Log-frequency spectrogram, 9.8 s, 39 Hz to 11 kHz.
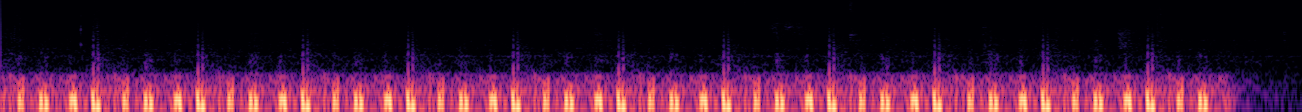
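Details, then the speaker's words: Fetal heartbeat from the first fetal heart recording, made in 1908 with a soap bubble and later recovered as sound: steady, regular low thumps about 76 a minute over a constant deep hum. "and so this is the recording we've been able to pull out of this the first time a fetal heartbeat was recorded in 1908 by a soap bubble"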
